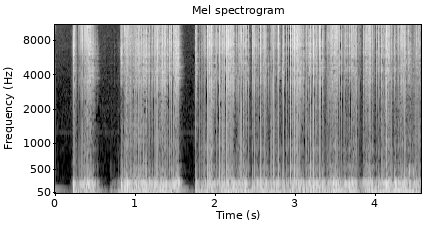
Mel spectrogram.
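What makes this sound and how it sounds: Long acrylic nails scratch and grip the hollow, silver woven-wire dome grille of a Blue Yeti microphone. The result is a dense, boomy rumble of scratching, mostly deep low-end thuds with little high crackle. Two brief pauses break the first half before a continuous stretch of rough scraping.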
